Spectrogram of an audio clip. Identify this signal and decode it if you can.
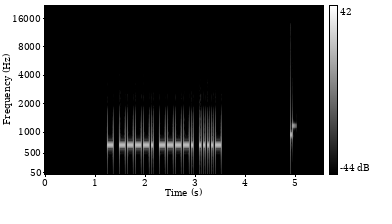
Morse code, heard as a keyed tone, about 30 wpm, 700 Hz. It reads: T994
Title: Numbers - Contest Style - 4-Digit 30wpm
